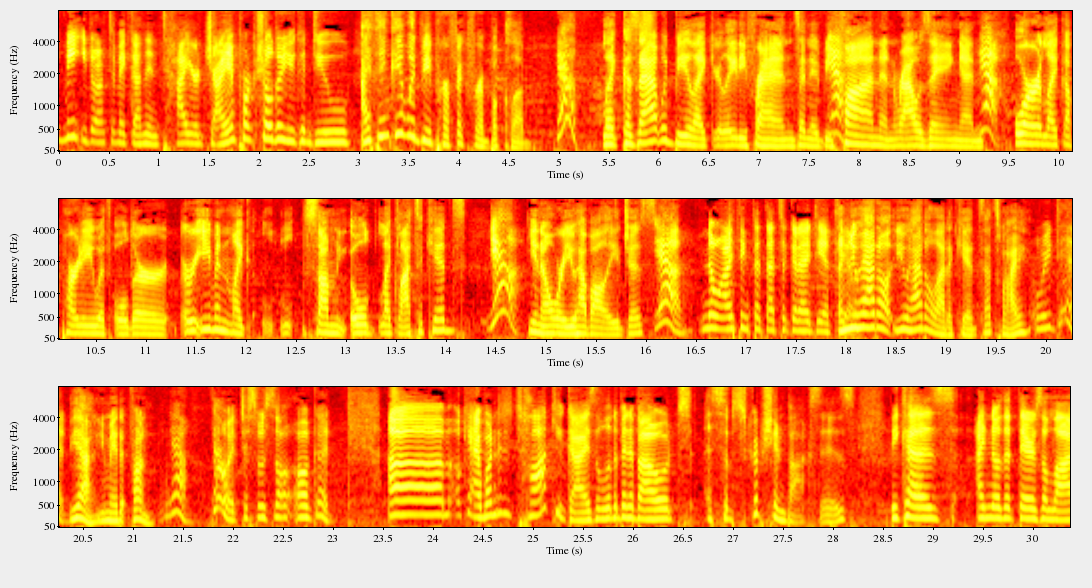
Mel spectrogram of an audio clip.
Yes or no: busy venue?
yes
